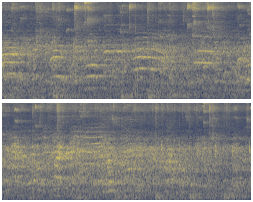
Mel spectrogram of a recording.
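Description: A basketball thumps as it bounces on the court.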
